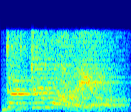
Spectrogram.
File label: announcer; dr mario; ssbm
